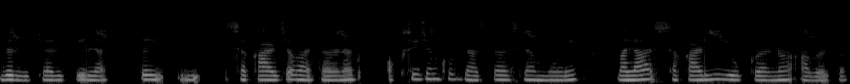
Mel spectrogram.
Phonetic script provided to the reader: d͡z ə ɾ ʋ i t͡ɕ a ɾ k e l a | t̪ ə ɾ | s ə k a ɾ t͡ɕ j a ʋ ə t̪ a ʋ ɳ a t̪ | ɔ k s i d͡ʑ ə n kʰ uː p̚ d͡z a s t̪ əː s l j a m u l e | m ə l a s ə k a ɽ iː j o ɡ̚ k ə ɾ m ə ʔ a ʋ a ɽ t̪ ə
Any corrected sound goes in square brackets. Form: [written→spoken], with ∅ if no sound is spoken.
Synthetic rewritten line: d͡z ə ɾ ʋ i t͡ɕ a ɾ k e l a | t̪ ə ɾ | s ə k a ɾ t͡ɕ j a ʋ [ə→a] t̪ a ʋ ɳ a t̪ | ɔ k s i d͡ʑ ə n kʰ uː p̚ d͡z a s t̪ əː s l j a m u [l→ɭ] e | m ə l a s ə k a ɽ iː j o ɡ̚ k ə ɾ [m→ɳ] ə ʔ a ʋ [a→ə] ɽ t̪ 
